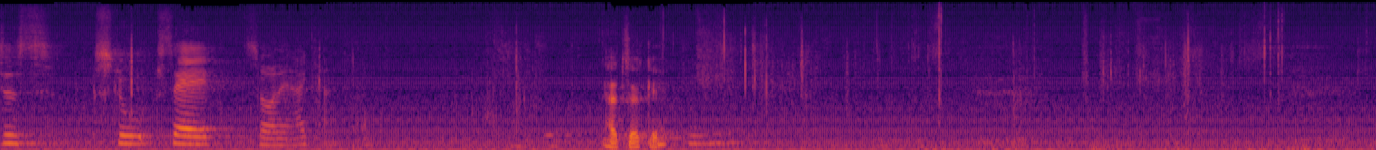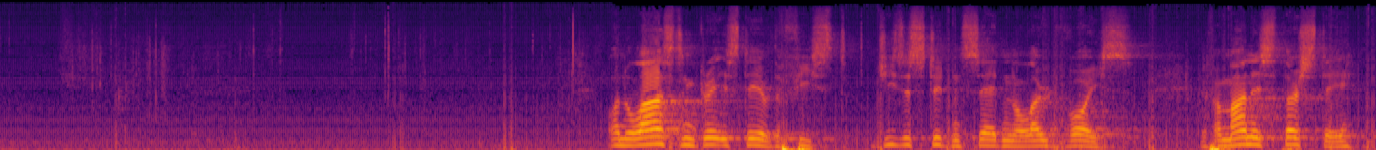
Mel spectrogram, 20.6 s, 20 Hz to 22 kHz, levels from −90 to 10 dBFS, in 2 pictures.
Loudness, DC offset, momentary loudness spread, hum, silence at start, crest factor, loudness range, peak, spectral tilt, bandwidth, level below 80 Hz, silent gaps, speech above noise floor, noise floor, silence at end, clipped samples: -17 LUFS; under 0.1%; 27 LU; 60 Hz at -50 dBFS; 0 s; 20 dB; 25 LU; 0 dBFS; -5 dB/octave; 19.5 kHz; -26 dBFS; none; 25 dB; -42 dBFS; 0 s; under 0.1%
